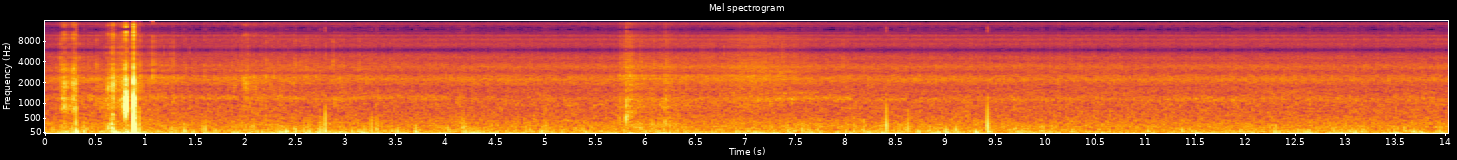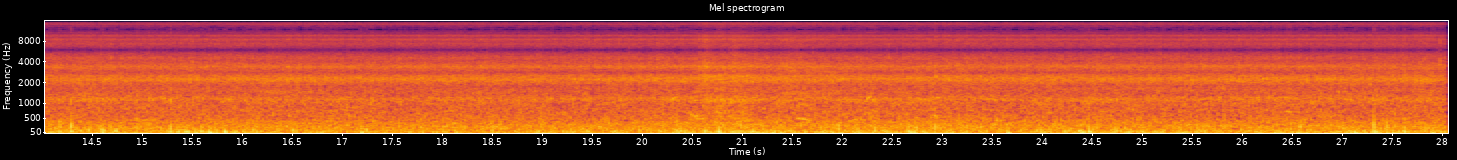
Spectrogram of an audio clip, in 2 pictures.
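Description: Steady hiss of a mountain stream and small cascade, with a couple of sharp knocks about a second in and a fainter one a few seconds later.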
